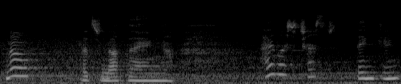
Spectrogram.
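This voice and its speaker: A woman's voice: high voice, very animated, slow pace, exaggerated voice. Haughty genius woman scientist, in a cavernous echo. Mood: wary. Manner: theatrical, imperious, muttering to herself. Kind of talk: video game voice acting. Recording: roomy echoing hall with noise.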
